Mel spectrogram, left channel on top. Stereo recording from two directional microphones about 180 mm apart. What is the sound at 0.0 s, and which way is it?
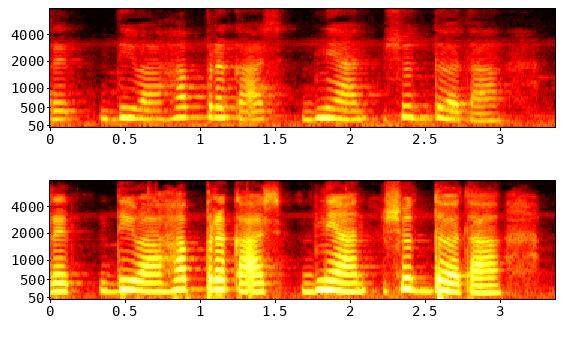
A woman's voice, 45° right (ahead or behind).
